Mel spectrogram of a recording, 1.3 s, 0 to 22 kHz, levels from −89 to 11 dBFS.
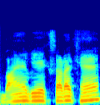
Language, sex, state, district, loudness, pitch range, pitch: Hindi, male, Jharkhand, Deoghar, -15 LUFS, 110-125 Hz, 115 Hz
